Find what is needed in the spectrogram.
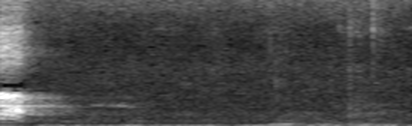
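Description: Quiet outdoor background with a low steady rumble, after a spoken word that ends right at the start.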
